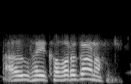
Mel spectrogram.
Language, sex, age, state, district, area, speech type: Odia, male, 18-30, Odisha, Jagatsinghpur, rural, conversation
